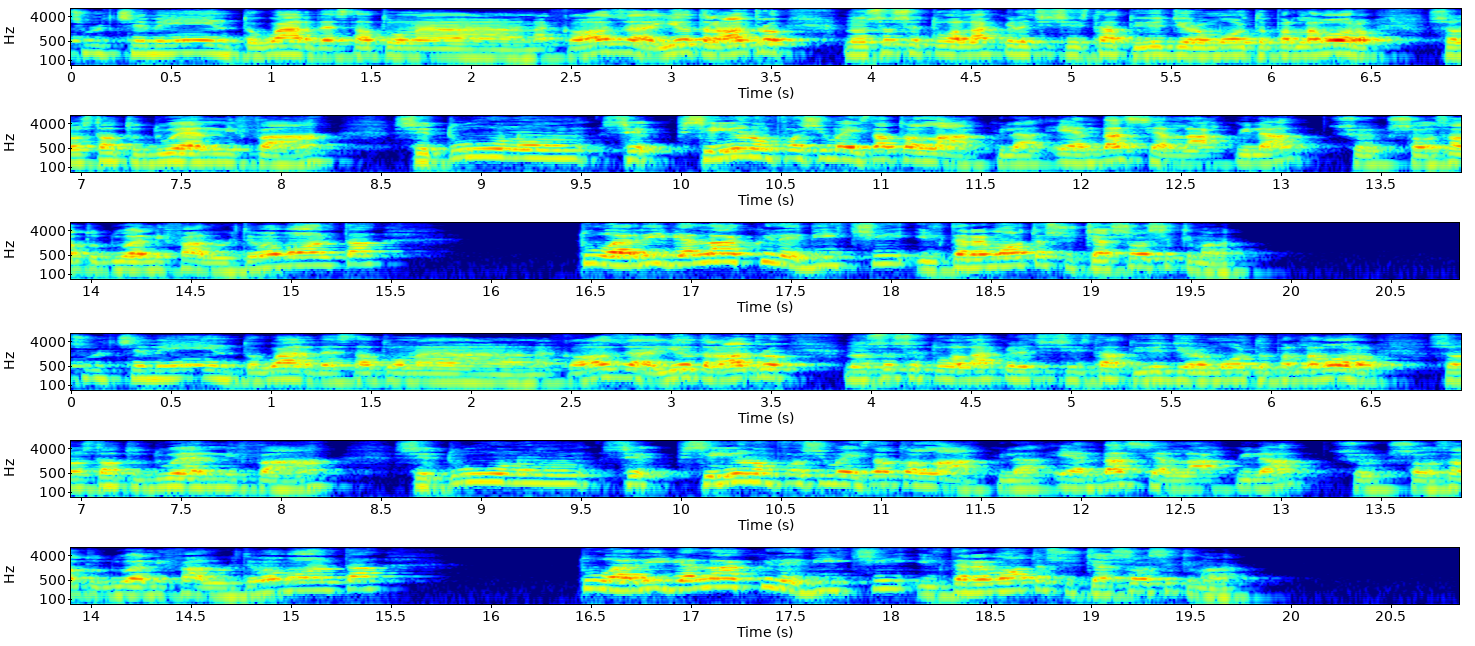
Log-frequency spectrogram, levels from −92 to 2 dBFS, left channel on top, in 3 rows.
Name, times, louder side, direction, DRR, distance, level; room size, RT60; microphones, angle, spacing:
voice 1, 0.0-8.2 8.6-15.4 16.5-19.7, left 4 dB, 25° left, 0.3 m, -29 dB
2.8 x 2.0 x 3.1 m
head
